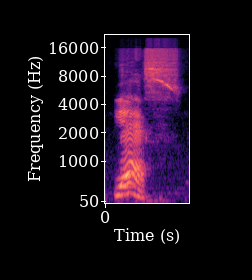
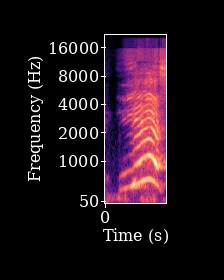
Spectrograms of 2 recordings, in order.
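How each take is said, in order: First: It is said with no interest. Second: It is said with excited energy.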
